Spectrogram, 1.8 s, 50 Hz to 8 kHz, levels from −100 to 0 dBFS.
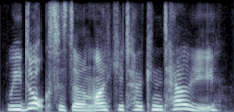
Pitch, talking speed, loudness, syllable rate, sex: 245 Hz, 305 wpm, -18 LUFS, 6.2 syllables/s, female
